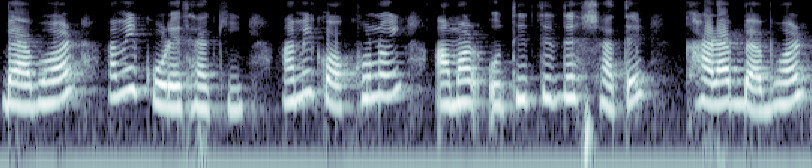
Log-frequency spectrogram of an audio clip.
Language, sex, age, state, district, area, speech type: Bengali, female, 30-45, West Bengal, South 24 Parganas, rural, spontaneous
